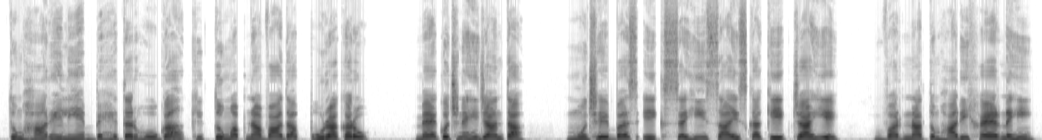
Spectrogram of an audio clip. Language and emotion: Hindi, angry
